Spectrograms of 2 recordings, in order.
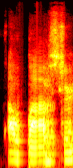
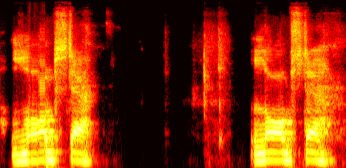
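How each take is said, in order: First: Said in the usual way. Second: Lobster said as "lobstah", dropping the r in a light Boston accent; "Lobster" with a Boston broad o and no final r; Boston accent, lightly tried. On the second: Shown as a demonstration. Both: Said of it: "I'm trying to do the Boston accent".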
